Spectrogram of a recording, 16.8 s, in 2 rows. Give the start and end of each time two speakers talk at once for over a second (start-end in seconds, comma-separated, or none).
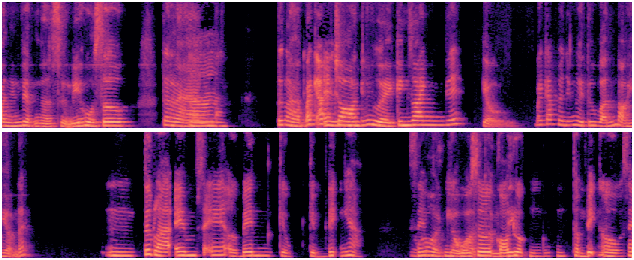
13.8-15.4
